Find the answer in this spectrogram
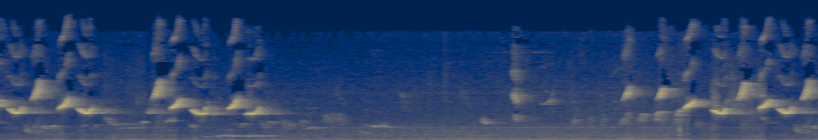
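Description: Golden-fronted Leafbird giving bright, high, rapid chattering phrases in bursts of about a second, with a pause before they resume; a faint low whistle from another bird underneath.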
